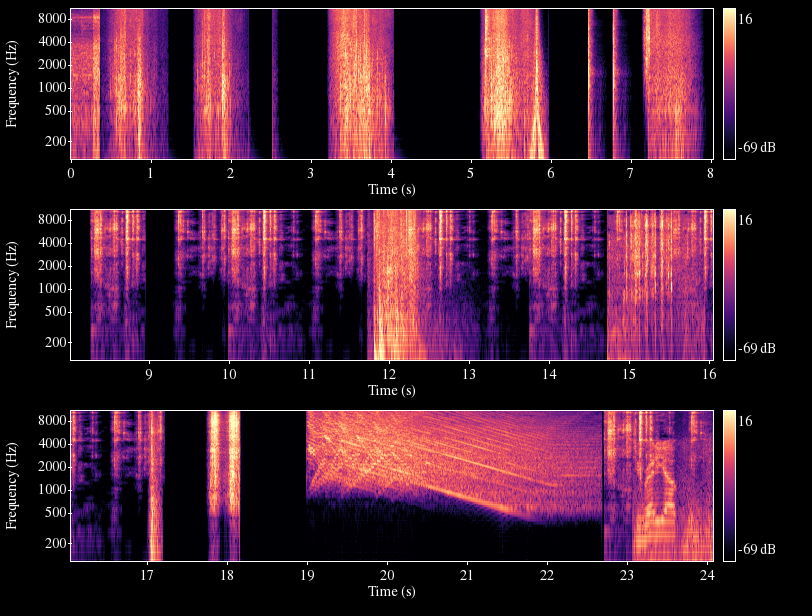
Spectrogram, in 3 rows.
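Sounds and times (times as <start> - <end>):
loud falling swoosh: 19.0 - 22.7.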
